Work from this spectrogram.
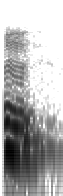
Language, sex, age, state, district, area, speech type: Manipuri, female, 30-45, Manipur, Kakching, rural, conversation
